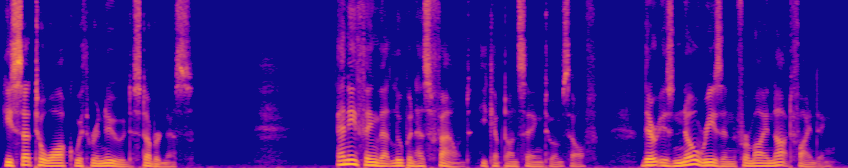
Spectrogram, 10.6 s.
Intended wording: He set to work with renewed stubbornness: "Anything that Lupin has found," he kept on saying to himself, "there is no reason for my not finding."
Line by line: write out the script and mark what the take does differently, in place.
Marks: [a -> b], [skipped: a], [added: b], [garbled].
He set to [work -> walk] with renewed stubbornness: "Anything that Lupin has found," he kept on saying to himself, "there is no reason for my not finding."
